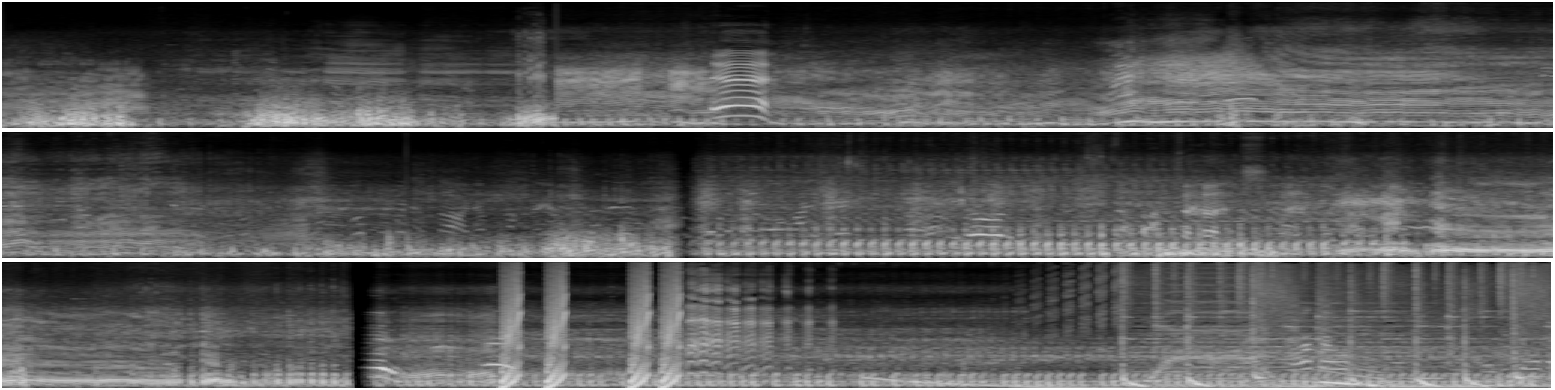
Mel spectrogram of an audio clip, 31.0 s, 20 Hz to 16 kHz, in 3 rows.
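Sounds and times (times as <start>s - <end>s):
motorcycle engine revving: 0.0s - 31.0s
people's voices: 28.2s - 31.0s.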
